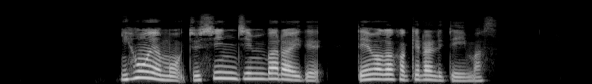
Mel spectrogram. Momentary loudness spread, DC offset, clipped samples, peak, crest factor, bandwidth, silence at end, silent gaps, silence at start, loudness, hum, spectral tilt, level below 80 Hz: 11 LU; under 0.1%; under 0.1%; -2 dBFS; 18 dB; 11 kHz; 1.1 s; 3.46-3.52 s; 1.2 s; -18 LUFS; none; -5 dB/octave; -72 dBFS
